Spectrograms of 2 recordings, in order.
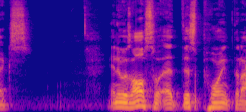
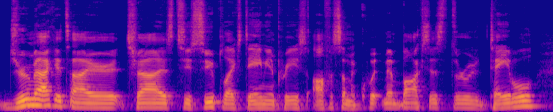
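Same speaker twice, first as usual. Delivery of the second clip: ordinary talk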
